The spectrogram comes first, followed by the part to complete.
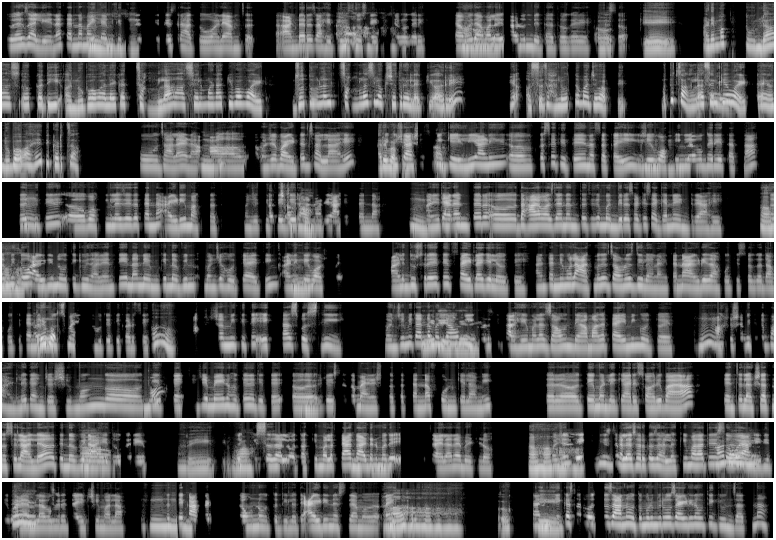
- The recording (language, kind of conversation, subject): Marathi, podcast, तुमच्या परिसरातली लपलेली जागा कोणती आहे, आणि ती तुम्हाला का आवडते?
- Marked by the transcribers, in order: static; distorted speech; other noise; in English: "अंडरच"; tapping; in English: "मेन"; unintelligible speech; other background noise; "व्यायामाला" said as "वायामला"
